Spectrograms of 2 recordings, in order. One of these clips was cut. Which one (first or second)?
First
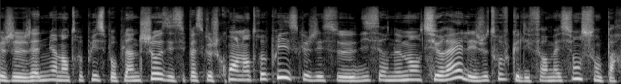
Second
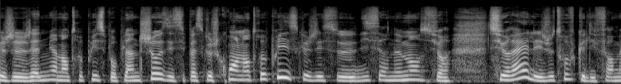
first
